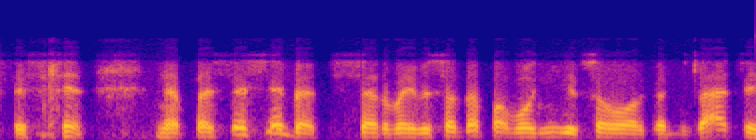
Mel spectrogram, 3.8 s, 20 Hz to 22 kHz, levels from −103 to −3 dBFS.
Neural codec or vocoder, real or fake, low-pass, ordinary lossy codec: none; real; 7.2 kHz; Opus, 64 kbps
